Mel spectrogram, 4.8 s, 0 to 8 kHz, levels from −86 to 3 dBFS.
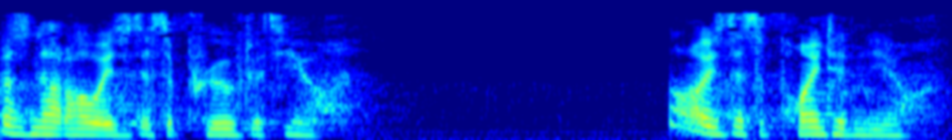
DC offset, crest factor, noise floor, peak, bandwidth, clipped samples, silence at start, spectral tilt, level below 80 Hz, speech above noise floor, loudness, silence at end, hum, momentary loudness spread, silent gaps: under 0.1%; 22 dB; -76 dBFS; -20 dBFS; 6.2 kHz; under 0.1%; 0 s; -6 dB/octave; -84 dBFS; 35 dB; -41 LUFS; 0.05 s; none; 13 LU; none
